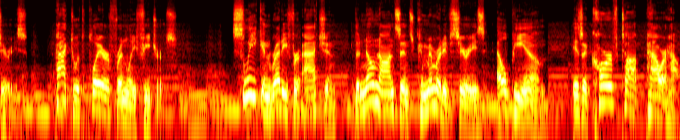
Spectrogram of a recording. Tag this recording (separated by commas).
Musical instrument, Music, Acoustic guitar, Speech, Strum, Plucked string instrument, Guitar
